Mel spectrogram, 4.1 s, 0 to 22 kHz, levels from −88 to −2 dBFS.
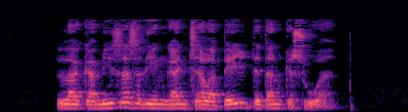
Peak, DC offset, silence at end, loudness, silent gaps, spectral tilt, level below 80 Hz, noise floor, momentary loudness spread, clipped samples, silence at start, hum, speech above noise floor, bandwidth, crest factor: -16 dBFS; under 0.1%; 0.55 s; -30 LUFS; none; -4 dB/octave; -82 dBFS; -77 dBFS; 6 LU; under 0.1%; 0.55 s; none; 48 dB; 11.5 kHz; 16 dB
